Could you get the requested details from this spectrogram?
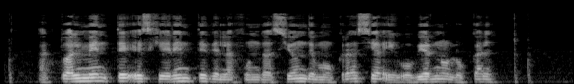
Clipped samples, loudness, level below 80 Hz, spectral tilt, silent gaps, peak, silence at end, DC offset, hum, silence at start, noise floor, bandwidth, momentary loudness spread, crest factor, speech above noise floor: under 0.1%; -20 LUFS; -58 dBFS; -4 dB/octave; none; 0 dBFS; 0.45 s; under 0.1%; none; 0.1 s; -51 dBFS; 11.5 kHz; 9 LU; 20 dB; 31 dB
